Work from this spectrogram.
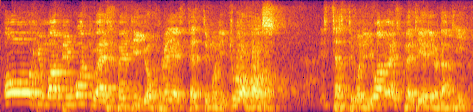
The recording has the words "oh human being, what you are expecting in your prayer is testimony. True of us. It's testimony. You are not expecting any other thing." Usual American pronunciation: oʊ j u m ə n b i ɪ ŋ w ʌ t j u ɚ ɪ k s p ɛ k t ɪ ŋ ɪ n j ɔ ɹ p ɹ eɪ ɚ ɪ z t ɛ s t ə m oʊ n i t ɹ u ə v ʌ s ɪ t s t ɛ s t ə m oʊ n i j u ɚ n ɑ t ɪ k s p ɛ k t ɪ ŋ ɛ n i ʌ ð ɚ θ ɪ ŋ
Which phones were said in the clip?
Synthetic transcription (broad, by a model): oʊ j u m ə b i w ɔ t j u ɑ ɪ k s p ɛ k t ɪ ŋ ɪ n j ɔ p ɹ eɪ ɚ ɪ s t ɛ s t ə m oʊ n i t ɹ u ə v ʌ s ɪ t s t ɛ s t ə m oʊ n i j u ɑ n ɑ t ɪ k s p ɛ k t ɪ ŋ ɛ n i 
